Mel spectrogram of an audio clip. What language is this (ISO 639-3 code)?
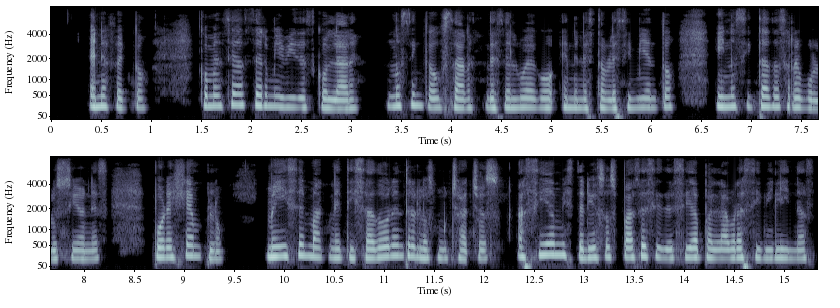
spa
